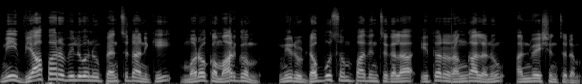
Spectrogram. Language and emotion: Telugu, neutral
